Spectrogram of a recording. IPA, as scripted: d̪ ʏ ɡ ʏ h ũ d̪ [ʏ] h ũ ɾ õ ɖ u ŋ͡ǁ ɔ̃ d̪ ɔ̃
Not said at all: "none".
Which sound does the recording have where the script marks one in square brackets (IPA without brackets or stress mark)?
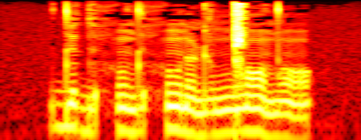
ʏ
